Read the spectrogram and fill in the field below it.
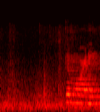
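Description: A young woman speaks into a microphone, heard through loudspeakers in a large echoing hall.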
